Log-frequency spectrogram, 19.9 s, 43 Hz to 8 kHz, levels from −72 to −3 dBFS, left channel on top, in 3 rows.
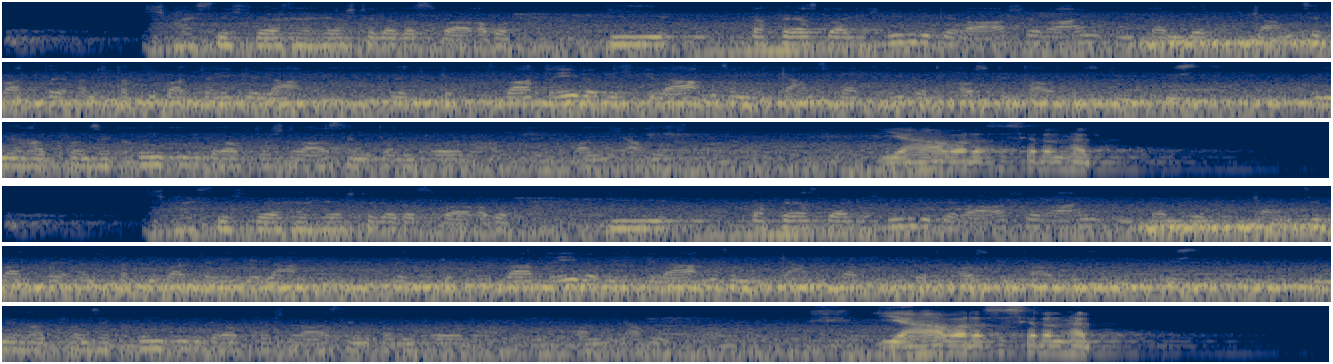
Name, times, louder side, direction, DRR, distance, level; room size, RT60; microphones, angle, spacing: sound 1, 0.7-18.0, equal, 70° left, 6.9 m, -39 dB
voice 1, 0.7-2.8 3.0-3.4 3.7-8.2 8.5-12.7 13.2-17.1, left 2 dB, 30° left, 1.0 m, -36 dB
sound 2, 5.7-13.3, right 2 dB, 55° right, 0.7 m, -31 dB
voice 2, 17.3-18.7, right 4 dB, 90° right, 0.9 m, -30 dB
23.5 x 22.0 x 7.6 m
head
